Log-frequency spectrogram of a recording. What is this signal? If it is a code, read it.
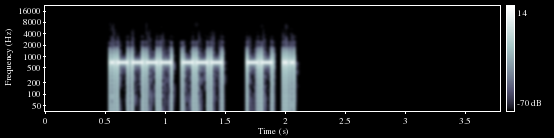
Morse code, heard as a keyed tone, about 40 wpm, 700 Hz. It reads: 1O MI
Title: Winter Field Day Exchanges 40wpm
